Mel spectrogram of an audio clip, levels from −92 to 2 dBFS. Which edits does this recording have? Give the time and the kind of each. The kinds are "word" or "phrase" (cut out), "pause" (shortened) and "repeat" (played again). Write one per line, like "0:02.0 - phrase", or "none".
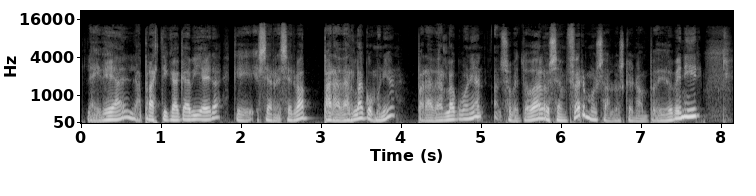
0:01.8 - pause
